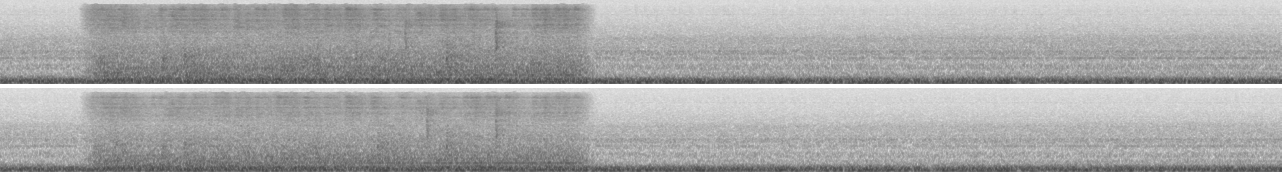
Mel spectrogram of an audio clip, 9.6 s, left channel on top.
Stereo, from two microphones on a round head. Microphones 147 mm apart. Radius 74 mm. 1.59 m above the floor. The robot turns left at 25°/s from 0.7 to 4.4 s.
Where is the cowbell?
No cowbell in this recording.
